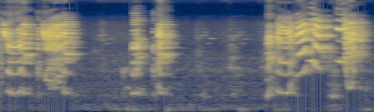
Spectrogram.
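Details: Pet parrot talking: harsh, high, speech-like bursts in three groups, with a person softly speaking between them indoors.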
